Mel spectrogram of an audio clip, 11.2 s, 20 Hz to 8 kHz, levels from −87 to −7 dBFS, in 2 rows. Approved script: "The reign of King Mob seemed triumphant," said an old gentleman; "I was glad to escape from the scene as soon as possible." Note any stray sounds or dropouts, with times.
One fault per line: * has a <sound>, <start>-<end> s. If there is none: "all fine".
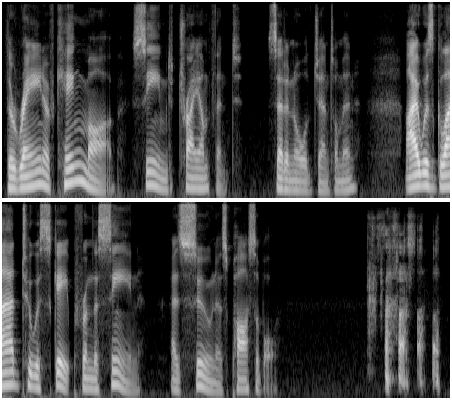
* has a laugh, 10.2-11.1 s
